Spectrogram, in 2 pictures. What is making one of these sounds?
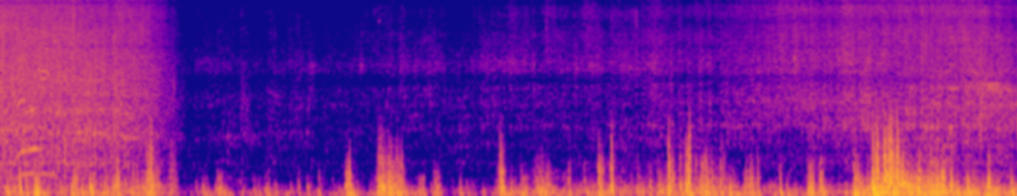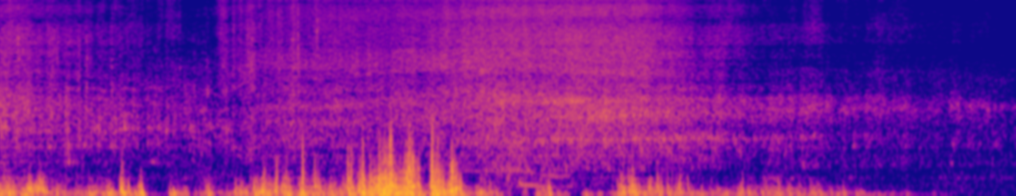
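Skis swish and scrape over snow.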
